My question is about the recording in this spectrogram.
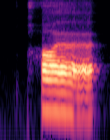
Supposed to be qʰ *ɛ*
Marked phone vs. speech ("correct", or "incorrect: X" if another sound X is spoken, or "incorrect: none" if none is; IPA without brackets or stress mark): incorrect: æ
